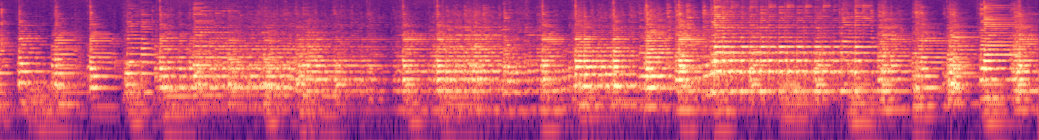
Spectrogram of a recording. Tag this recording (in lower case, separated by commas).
orchestra, music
